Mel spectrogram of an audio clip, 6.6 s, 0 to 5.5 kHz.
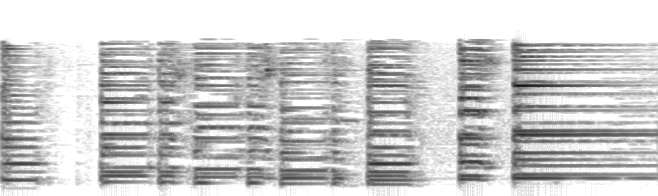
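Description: An acoustic guitar plays a blues turnaround, moving a D7 chord shape from the 2nd fret up to the 3rd to form E flat 7. Several plucked notes and strummed chords ring out in sequence before a final chord sustains and fades.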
